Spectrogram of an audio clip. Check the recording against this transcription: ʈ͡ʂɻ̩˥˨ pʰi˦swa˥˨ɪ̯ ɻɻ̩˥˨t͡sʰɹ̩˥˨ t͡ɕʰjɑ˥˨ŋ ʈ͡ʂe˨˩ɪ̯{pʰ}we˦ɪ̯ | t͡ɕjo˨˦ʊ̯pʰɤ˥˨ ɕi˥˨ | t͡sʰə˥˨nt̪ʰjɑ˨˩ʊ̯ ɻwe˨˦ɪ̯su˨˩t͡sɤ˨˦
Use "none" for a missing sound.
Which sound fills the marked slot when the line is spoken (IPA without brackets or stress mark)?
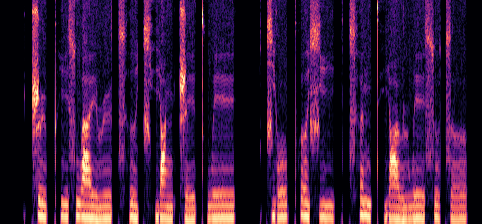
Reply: t̪ʰ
